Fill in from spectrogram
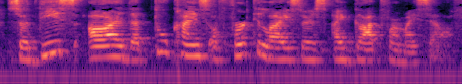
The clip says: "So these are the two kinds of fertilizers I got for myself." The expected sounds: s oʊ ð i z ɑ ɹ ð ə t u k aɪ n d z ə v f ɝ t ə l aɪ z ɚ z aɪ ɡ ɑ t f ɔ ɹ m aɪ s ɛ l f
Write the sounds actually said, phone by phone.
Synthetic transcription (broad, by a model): s oʊ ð i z ɑ ɹ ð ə t u k aɪ n d s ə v f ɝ t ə l aɪ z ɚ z aɪ ɡ ɑ t f ɔ ɹ m aɪ s ɛ l f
